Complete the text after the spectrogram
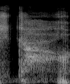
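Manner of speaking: soft, sultry, breathy seductive whisper. Imitating a sultry female voice that whispered a name: imitating sultry whisper, picard. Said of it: "super sultry female voice and she would kind of whisper the name".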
